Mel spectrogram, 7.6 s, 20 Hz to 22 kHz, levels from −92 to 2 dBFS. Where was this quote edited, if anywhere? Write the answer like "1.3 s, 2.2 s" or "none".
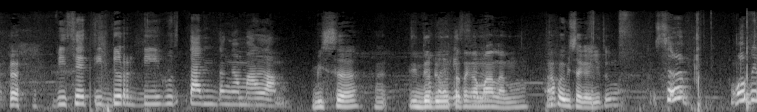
none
